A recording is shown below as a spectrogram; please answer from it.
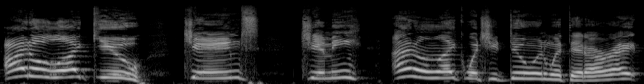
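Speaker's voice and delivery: high, loud, drawn-out put-on complaint; mock confrontation. Fan imagined confronting the director on set, mock confrontation. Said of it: "show up to the set and be like".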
